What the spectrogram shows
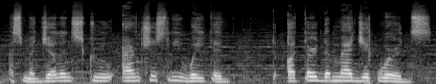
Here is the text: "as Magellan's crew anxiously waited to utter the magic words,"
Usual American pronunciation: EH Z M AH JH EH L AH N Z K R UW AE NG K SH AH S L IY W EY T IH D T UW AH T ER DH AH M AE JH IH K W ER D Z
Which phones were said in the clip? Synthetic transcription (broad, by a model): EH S M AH JH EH L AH N S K R UW AE NG K SH AH S L IY W EY T IH D T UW AH T ER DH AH M AE JH IH K W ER D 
